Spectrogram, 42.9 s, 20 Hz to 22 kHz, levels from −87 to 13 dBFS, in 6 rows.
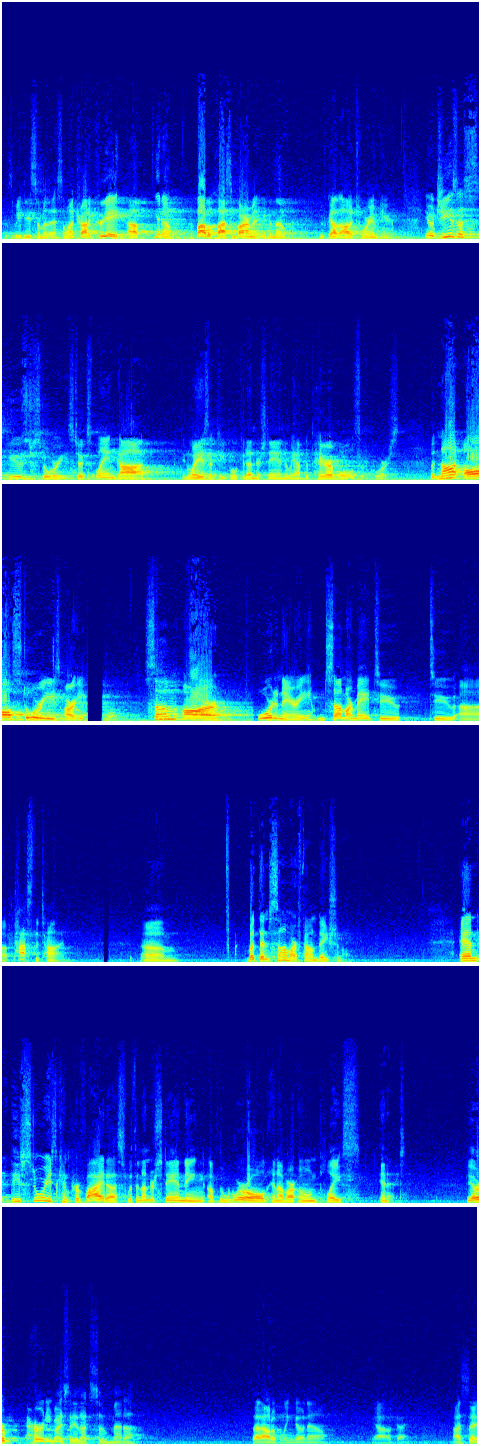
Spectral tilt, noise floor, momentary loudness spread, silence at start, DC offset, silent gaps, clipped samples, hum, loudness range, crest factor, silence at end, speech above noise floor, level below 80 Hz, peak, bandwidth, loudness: -7.5 dB/octave; -53 dBFS; 19 LU; 0.05 s; under 0.1%; 15.60-15.78 s, 22.99-23.03 s; under 0.1%; none; 13 LU; 18 dB; 0 s; 36 dB; -48 dBFS; 0 dBFS; 12 kHz; -17 LUFS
